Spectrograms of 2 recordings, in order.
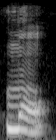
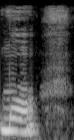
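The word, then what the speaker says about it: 뭐: So what is Korean is mo. Actually what in Korean is muat. What in Korean is muat. For simplification and simple use, we are pronouncing what in Korean is mo. M-W-O, mo.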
